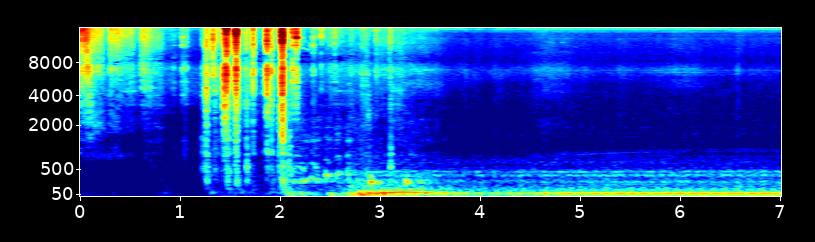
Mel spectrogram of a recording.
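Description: Keys jangling with a run of clicks, then a vehicle engine starts about two and a half seconds in and keeps running with a steady low rumble.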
